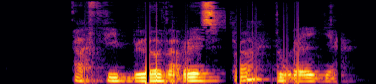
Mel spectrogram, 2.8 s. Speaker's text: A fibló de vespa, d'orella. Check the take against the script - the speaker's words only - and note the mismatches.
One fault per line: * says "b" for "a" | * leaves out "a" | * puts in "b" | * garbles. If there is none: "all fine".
all fine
